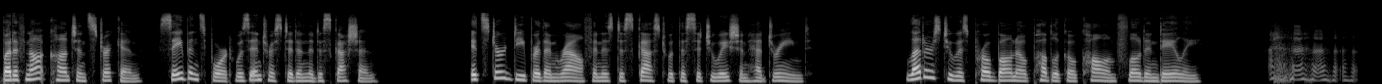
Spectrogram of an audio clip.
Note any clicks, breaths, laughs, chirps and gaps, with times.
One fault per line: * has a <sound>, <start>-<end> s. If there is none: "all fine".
* has a laugh, 12.6-13.6 s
